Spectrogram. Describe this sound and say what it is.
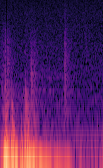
Some fight sounds I made...
combat, fight, fighting, fist, hit, kick, leg, punch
